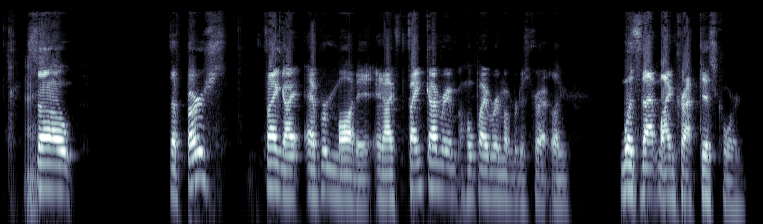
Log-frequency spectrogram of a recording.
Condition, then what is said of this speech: Cleft palate. The medical issues where my voice is like, how do I put this? My voice sounds deeper than it actually is.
